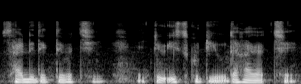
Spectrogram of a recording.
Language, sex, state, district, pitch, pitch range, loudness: Bengali, male, West Bengal, Cooch Behar, 110 Hz, 105-125 Hz, -13 LUFS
